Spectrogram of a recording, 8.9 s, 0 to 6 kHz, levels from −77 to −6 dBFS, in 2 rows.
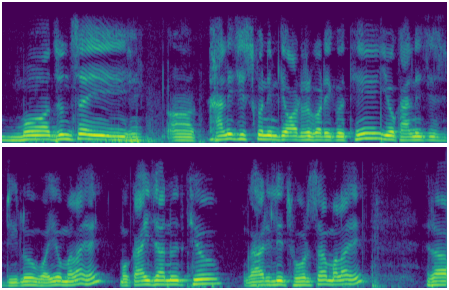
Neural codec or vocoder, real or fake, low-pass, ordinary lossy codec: none; real; 5.4 kHz; none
